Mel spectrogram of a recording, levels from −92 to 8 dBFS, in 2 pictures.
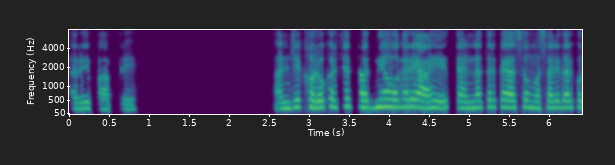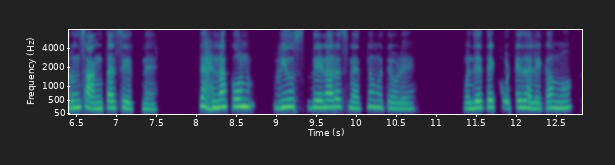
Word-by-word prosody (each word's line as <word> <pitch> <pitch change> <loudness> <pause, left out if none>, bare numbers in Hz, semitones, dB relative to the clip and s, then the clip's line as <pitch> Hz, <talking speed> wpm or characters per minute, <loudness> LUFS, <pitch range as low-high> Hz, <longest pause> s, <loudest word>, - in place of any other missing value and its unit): अरे 210 +2 -3 0.2
बापरे! 175 0 -9 1.7
आणि 215 +2 -1
जे 255 +3 +1
खरोखरचे 255 +2 +2 0.2
तज्ञ 250 +2 +5
वगैरे 260 +1 +3
आहेत, 235 -1 +4
त्यांना 235 0 +1
तर 255 -1 0
काय 255 - +4
असं 250 +2 -2
मसालेदार 240 +1 +1
करून 240 0 0
सांगताच 230 -1 -1
येत 215 -3 -1
नाही. 190 -2 -8 0.5
त्यांना 260 -3 +3
कोण 275 0 +4 0.3
व्ह्यूज 260 +3 0
देणारच 250 +1 0
नाहीत 215 -3 -4
ना, 265 - -5
मग 250 -2 -3
तेवढे. 205 -2 -7 0.6
म्हणजे 215 +3 0
ते 255 - +1
खोटे 230 +2 -4
झाले 210 -4 -2
का 225 +1 -3
मग? 230 0 -3
240 Hz, 145 wpm, -22 LUFS, 220-255 Hz, 1.7 s, तज्ञ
